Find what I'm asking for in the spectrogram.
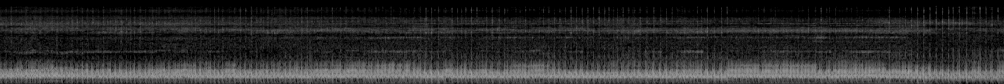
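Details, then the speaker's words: STIHL MS 192T chainsaw after primer fix, before carb adjustment: fast high-pitched steady buzz instead of low idle, chain dragging; idle set too high, fixed by adjusting high, low and idle screws. "So, what you seen me doing when it was idling too high, chain was spinning, uh, is I adjusted the high end, the low end, and the idle."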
